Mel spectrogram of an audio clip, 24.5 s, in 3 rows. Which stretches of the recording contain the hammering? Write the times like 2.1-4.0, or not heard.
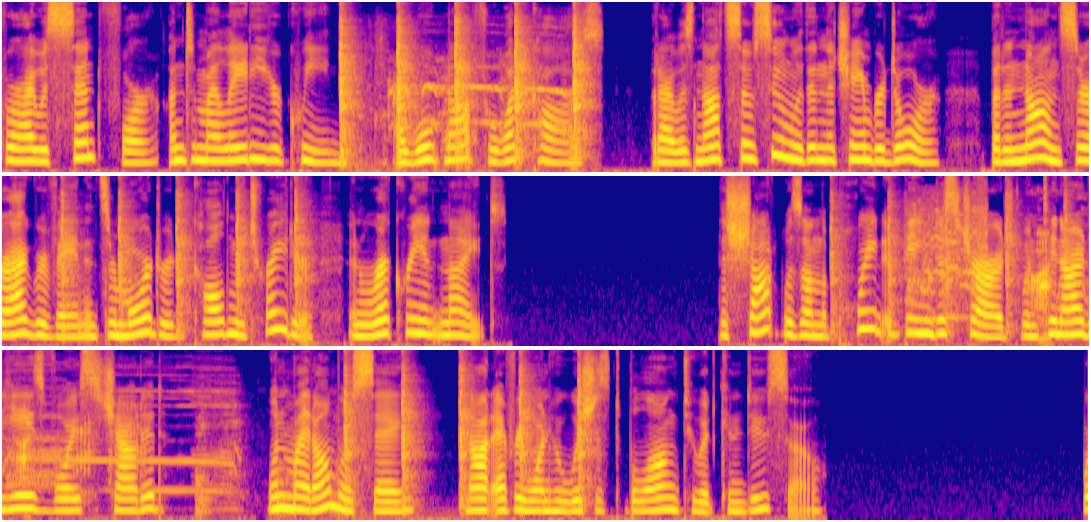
2.5-4.5, 8.6-10.6, 14.3-16.2, 18.9-20.8.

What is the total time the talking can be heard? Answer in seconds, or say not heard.
20 s.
